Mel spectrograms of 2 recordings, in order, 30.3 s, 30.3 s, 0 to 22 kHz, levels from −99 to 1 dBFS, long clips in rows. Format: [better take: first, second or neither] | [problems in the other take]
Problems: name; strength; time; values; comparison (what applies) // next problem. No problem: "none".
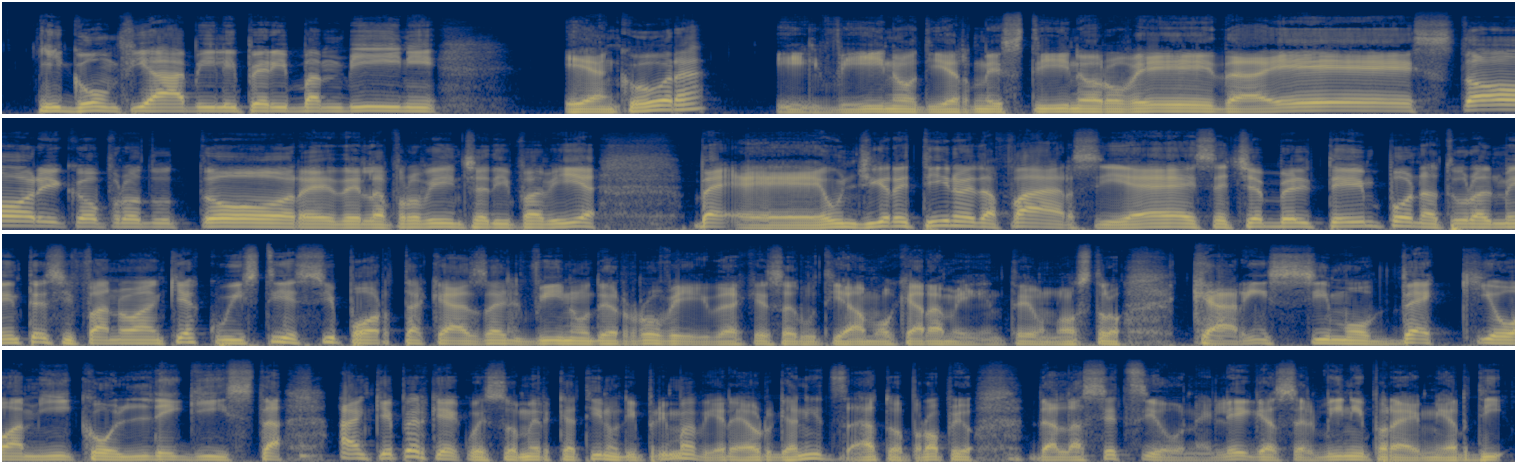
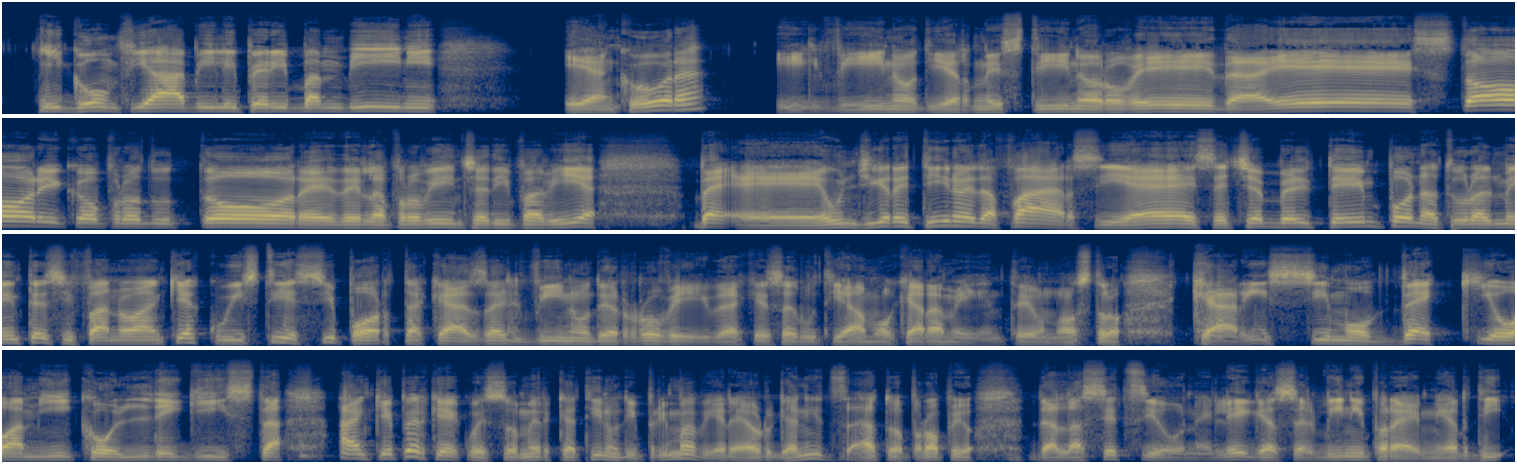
first | thin; somewhat; fading below 500 Hz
